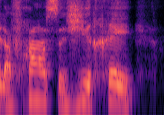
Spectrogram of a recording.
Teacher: The R in French, you pronounce it in the throat. The ah. So you say la France, j'irai.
